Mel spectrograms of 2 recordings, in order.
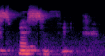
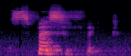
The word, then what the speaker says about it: specific: preceding the suffix example take specific specific so it's a three syllable word stress fall so on second syllable specific topical this is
